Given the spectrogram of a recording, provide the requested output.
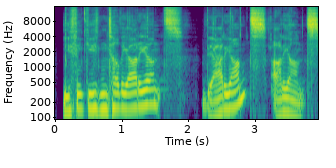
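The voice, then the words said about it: Put-on accent. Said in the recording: “Yes, I have an accent now.”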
